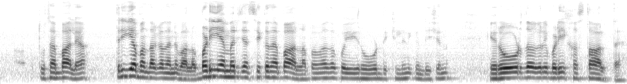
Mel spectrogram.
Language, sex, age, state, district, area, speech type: Dogri, male, 30-45, Jammu and Kashmir, Udhampur, rural, spontaneous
